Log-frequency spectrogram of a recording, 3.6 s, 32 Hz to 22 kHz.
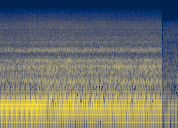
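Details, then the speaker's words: Mercedes C63 AMG with replacement engine after cam/timing work, first cold start: steady fast idle, smooth low rumble, no ticks or knocks; revs drop, check-engine light off, no codes, apparently fixed. "Oh, there we go. Now it's dropped the revs. Now they're no longer red."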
